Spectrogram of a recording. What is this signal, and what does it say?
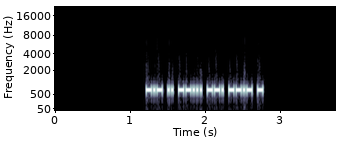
Morse code, heard as a keyed tone, about 50 wpm, 700 Hz. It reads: KI7GQT
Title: USA Call Signs - 6 Characters - 6x Character Spacing - 50wpm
